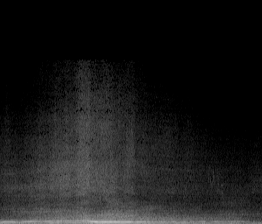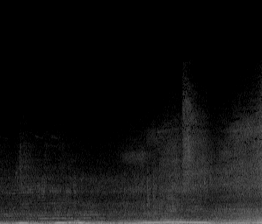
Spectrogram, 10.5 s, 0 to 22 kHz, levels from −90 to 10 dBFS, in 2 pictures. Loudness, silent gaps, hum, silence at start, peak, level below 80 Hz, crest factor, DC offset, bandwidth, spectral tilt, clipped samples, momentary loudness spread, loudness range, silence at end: -30 LUFS; none; none; 0 s; -12 dBFS; -48 dBFS; 18 dB; under 0.1%; 13.5 kHz; -7 dB/octave; under 0.1%; 22 LU; 15 LU; 0 s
